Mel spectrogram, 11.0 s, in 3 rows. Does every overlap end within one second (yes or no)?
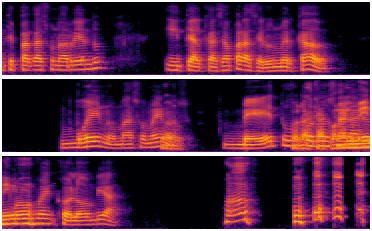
no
